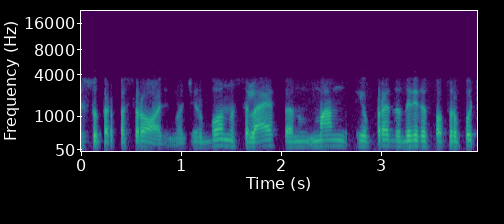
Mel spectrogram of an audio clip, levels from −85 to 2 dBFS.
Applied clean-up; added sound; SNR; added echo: none; none; none; none.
